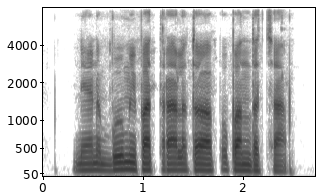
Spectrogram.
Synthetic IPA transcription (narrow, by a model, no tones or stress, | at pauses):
ne̞ːnubʱuːmipɐt̪ːɾaːlɐt̪o̞ːɐpːupɐnd̪ɐt͡ʃːaː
